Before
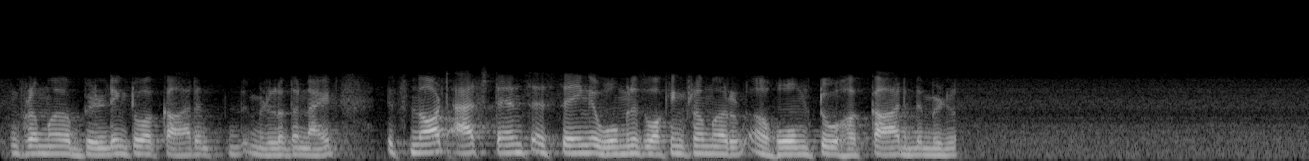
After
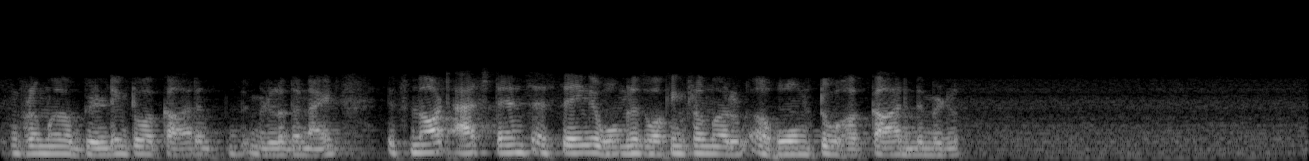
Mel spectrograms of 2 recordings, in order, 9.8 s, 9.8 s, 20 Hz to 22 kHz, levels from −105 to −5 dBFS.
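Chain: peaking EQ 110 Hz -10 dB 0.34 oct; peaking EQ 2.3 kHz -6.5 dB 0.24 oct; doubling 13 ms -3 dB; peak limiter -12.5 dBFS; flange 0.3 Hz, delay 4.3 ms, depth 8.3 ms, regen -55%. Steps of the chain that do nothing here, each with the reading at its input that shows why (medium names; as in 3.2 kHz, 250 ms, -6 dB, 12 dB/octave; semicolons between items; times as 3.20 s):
peak limiter -12.5 dBFS: peak at its input -21.5 dBFS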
